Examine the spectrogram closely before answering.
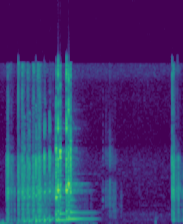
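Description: A bright chime plays as a game level finishes.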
